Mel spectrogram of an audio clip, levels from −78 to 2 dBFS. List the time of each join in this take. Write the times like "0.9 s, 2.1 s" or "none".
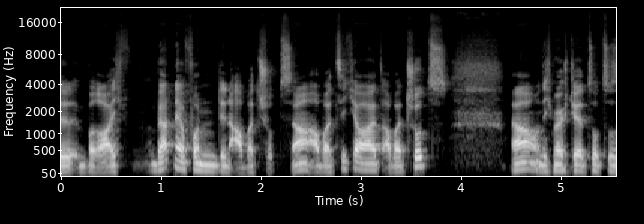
none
